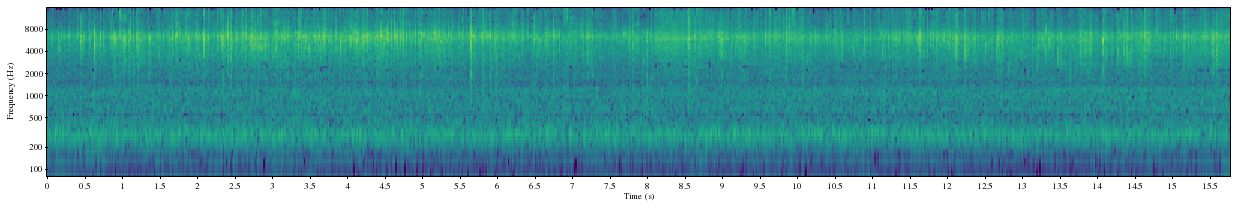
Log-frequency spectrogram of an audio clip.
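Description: Chicken wings sizzling in oil in a Silit frying pan, a steady frying hiss full of fine crackles and spits, over a steady low hum. The wings are browned on both sides and nearly done.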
